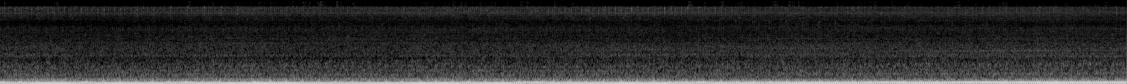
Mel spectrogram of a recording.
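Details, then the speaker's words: 1972 Chevy C20 pickup, V8 engine started after a rebuild and more than 20 years of problems: steady, even low rumble at constant idle with no knocks, ticks or misses. It ran smoothly, with nothing breaking. "Honestly though I was waiting for something to break or noise to start or something to blow up surprisingly it didn't"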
